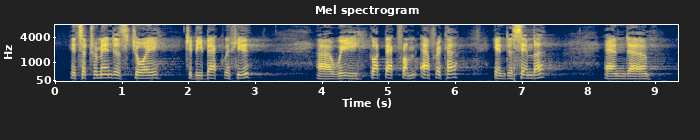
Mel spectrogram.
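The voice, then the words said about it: Zimbabwean English accent. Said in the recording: “I have a foreign accent. I was born in Zimbabwe and grew up there, and this is the way we speak over there.”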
